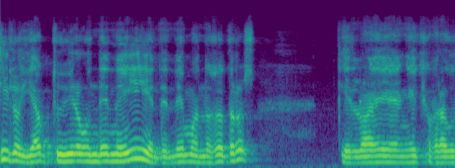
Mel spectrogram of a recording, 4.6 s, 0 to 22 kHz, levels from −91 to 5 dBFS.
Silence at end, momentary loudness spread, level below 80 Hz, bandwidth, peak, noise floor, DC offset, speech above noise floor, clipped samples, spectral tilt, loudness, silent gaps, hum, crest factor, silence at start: 0 s; 7 LU; -50 dBFS; 12 kHz; -2 dBFS; -50 dBFS; under 0.1%; 36 dB; under 0.1%; -6.5 dB/octave; -15 LUFS; none; none; 14 dB; 0 s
